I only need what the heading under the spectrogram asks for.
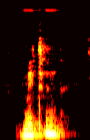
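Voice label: "mitten", British English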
